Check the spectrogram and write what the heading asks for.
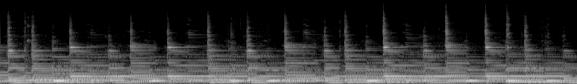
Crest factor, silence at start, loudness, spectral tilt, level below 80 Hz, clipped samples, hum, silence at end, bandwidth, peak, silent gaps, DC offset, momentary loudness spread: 14 dB; 0 s; -21 LUFS; -8 dB/octave; -52 dBFS; under 0.1%; none; 0 s; 10.5 kHz; -6 dBFS; none; under 0.1%; 5 LU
